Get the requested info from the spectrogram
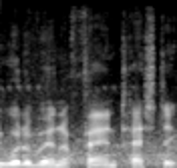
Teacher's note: when unstressed words begin with the letter H the H sound is often dropped in Connected speech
